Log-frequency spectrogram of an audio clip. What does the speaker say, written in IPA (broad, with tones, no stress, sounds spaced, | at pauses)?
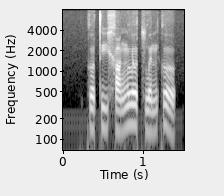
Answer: k ɤ˧˥ t̪ i˧˥ x ɑ˧˥ ŋ l ɤ˥˩ t͡s w ə˧˥ n k ɤ˥˩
